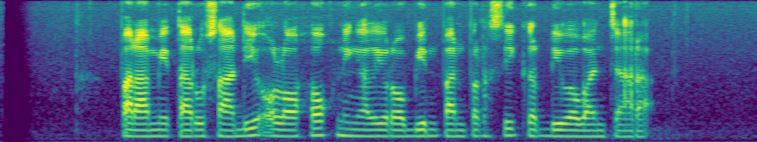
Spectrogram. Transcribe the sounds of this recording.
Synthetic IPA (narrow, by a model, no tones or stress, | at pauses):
paɾamit̪aɾusadiɔ̰lɔhɔk̚niŋaliɾɔbinpanpərsikɨrdiwawaɲt͡ʃaɾa̰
